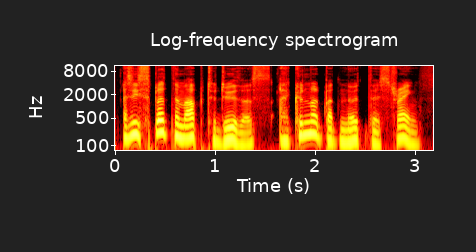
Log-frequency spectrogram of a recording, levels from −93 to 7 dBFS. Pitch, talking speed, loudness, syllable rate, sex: 150 Hz, 280 wpm, -17 LUFS, 5.1 syllables/s, male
